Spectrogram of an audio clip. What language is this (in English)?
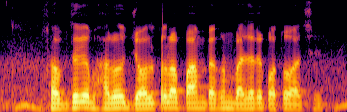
Bangla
